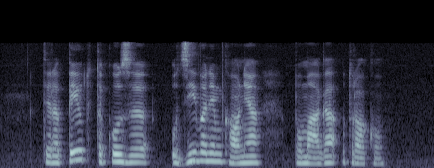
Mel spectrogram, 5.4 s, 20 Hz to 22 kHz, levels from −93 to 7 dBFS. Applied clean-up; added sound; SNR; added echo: none; none; none; none.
